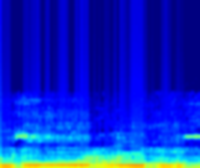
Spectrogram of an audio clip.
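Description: Dogs howl the Christmas carol We Wish You a Merry Christmas, with loud, sustained tonal howls rising and falling in the tune. There is a brief break midway before the howling resumes.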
